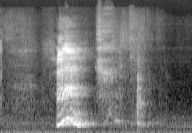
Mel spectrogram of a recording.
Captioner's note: oomphs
